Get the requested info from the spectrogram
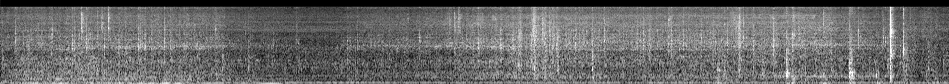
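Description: Faint steady hum of an N-scale model diesel locomotive running along the track with its freight cars. A few sharp clicks come near the end as a hand works the layout's fascia controls.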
